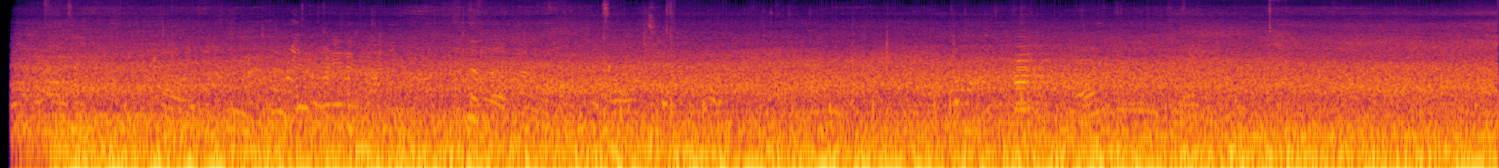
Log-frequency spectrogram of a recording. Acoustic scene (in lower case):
street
